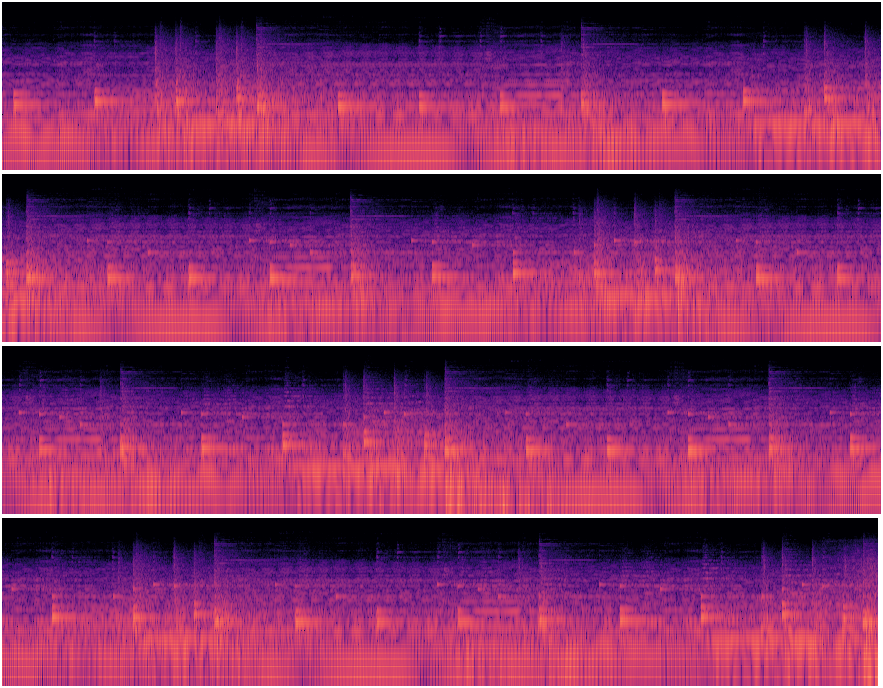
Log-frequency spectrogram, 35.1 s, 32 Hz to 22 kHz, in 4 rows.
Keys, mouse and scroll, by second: 0.5 g, 3.6 n, 4.6 n, 5.4 Tab, 5.9 space, 14.1 t, 15.3 t, 17.9 t, 21.5 z, 24.5 F6, 32.3-33.7 right drag, 33.7 ctrl+z, 34.4 Tab, 34.9 x.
